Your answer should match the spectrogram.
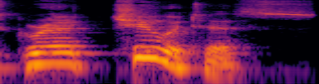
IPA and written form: ɡrəˈtjuːɪtəs (gratuitous)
